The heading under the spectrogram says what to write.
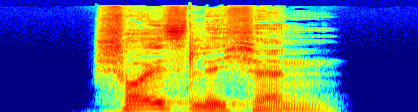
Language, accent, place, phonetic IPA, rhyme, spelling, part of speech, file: German, Germany, Berlin, [ˈʃɔɪ̯slɪçn̩], -ɔɪ̯slɪçn̩, scheußlichen, adjective, De-scheußlichen.ogg
- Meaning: inflection of scheußlich: 1. strong genitive masculine/neuter singular 2. weak/mixed genitive/dative all-gender singular 3. strong/weak/mixed accusative masculine singular 4. strong dative plural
